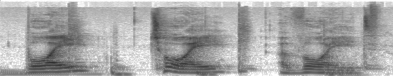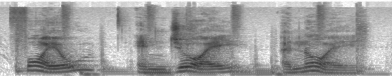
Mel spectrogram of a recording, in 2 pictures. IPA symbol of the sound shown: ɔɪ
